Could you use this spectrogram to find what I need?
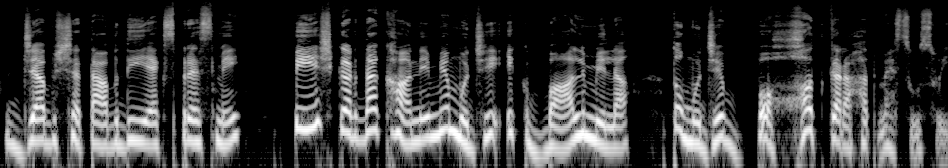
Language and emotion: Urdu, disgusted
